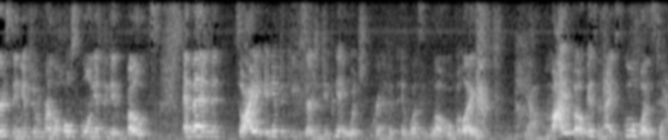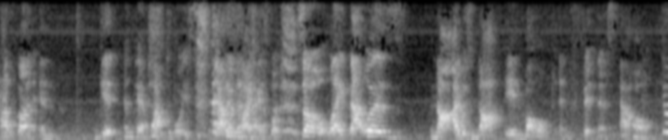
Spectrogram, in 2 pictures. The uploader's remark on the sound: Sorry about the video and audio quality this week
